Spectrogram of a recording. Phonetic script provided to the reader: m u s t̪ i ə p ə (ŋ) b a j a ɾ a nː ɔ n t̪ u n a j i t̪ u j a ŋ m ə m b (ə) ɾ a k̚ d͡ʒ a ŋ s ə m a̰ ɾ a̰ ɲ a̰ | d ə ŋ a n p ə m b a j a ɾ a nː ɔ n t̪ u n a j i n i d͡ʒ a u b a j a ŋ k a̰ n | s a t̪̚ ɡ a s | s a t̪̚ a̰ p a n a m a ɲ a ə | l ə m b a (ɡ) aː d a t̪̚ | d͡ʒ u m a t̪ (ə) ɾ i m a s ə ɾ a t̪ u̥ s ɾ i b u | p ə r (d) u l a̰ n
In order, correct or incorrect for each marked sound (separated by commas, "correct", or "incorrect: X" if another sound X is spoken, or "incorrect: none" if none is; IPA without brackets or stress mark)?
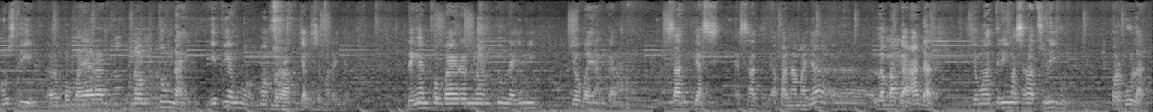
incorrect: m, correct, correct, correct, incorrect: b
